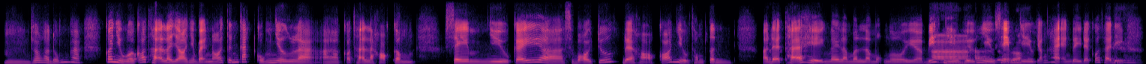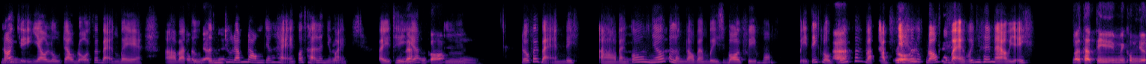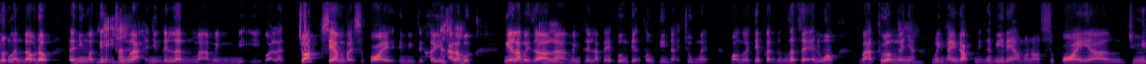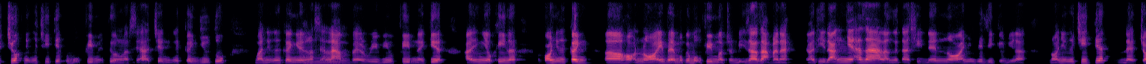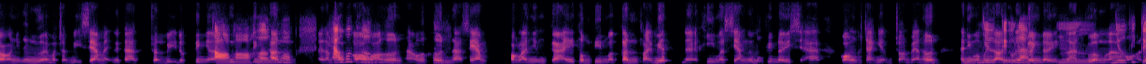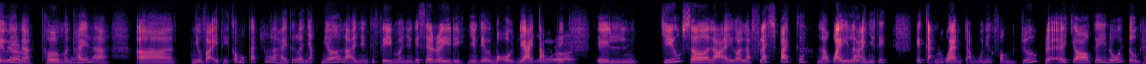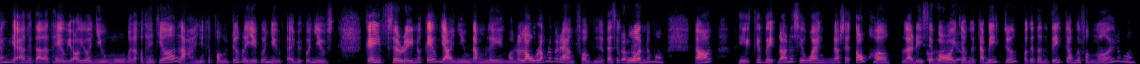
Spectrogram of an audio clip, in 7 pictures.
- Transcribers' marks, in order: tapping; in English: "spoil"; laugh; laughing while speaking: "À"; in English: "spoil"; laughing while speaking: "cảm giác"; chuckle; in English: "spoil"; unintelligible speech; "thấy" said as "khấy"; in English: "spoil"; in English: "review"; in English: "series"; in English: "flashback"; in English: "series"; in English: "spoil"
- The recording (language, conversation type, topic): Vietnamese, podcast, Bạn nghĩ sao về việc mọi người đọc nội dung tiết lộ trước khi xem phim?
